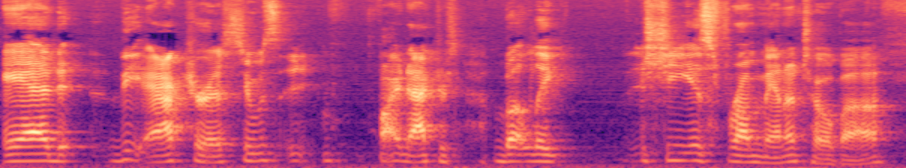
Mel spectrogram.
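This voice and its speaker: A man co-hosting a casual podcast chat, telling stories in an animated way and laughing often. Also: mid-range voice, measured pace. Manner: animated, chatty storyteller who laughs often. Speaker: podcast co-host.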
